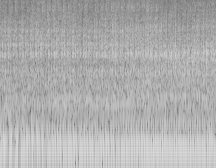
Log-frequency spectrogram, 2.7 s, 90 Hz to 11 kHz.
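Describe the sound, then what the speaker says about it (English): A Ducati Panigale V4R sport motorcycle engine with stock exhaust idles loudly and steadily up close, with a deep, even exhaust rumble and no voices. "That is oppressively loud for stock exhaust."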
